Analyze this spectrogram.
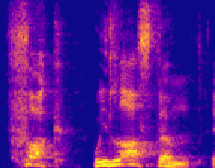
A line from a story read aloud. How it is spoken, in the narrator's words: exclaimed Draco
